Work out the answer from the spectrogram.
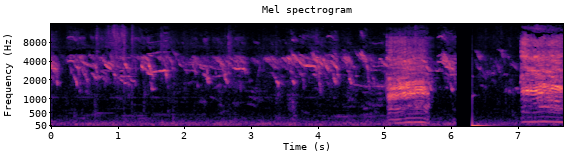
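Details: Pet baby domestic goose taking a bath: a dense chorus of high, overlapping chirping peeps runs for about five seconds, then two loud, harsh, nasal honks under a second each, split by a brief silent gap.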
